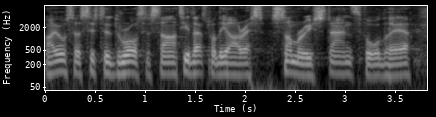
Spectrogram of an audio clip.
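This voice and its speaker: Very fast speech with a British accent against a quiet background. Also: man. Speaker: engineer. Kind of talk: presentation.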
